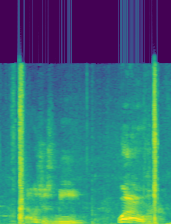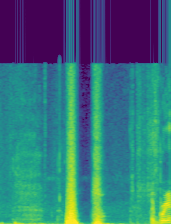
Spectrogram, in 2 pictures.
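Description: Knocks and clunks sound as a man handles metal parts.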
